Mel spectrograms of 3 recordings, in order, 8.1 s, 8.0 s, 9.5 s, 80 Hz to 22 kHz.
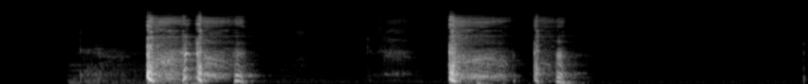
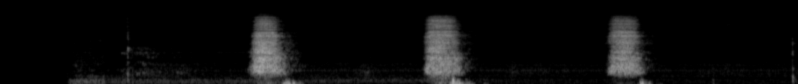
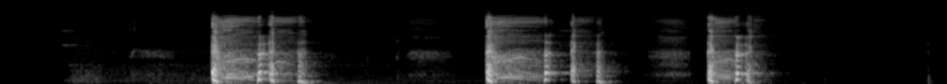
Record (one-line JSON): {"cough_length": "8.1 s", "cough_amplitude": 32767, "cough_signal_mean_std_ratio": 0.23, "exhalation_length": "8.0 s", "exhalation_amplitude": 8901, "exhalation_signal_mean_std_ratio": 0.3, "three_cough_length": "9.5 s", "three_cough_amplitude": 29644, "three_cough_signal_mean_std_ratio": 0.27, "survey_phase": "beta (2021-08-13 to 2022-03-07)", "age": "45-64", "gender": "Female", "wearing_mask": "No", "symptom_none": true, "smoker_status": "Never smoked", "respiratory_condition_asthma": false, "respiratory_condition_other": false, "recruitment_source": "Test and Trace", "submission_delay": "2 days", "covid_test_result": "Positive", "covid_test_method": "RT-qPCR", "covid_ct_value": 20.2, "covid_ct_gene": "N gene"}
